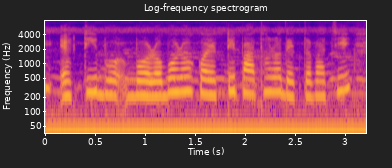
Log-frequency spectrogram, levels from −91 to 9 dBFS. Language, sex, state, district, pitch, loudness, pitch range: Bengali, female, Assam, Hailakandi, 235 Hz, -15 LUFS, 215-260 Hz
